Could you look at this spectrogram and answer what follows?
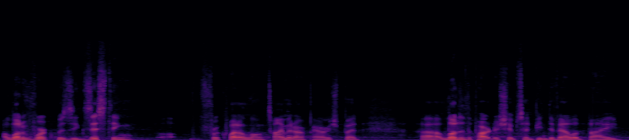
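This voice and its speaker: A man with a mid-pitched voice hosts a live church interview as a pastor. The long reverb of a large hall trails his words. His delivery is conversational and halting, often rephrasing as it goes. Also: fairly bright tone. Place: church, before the altar.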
